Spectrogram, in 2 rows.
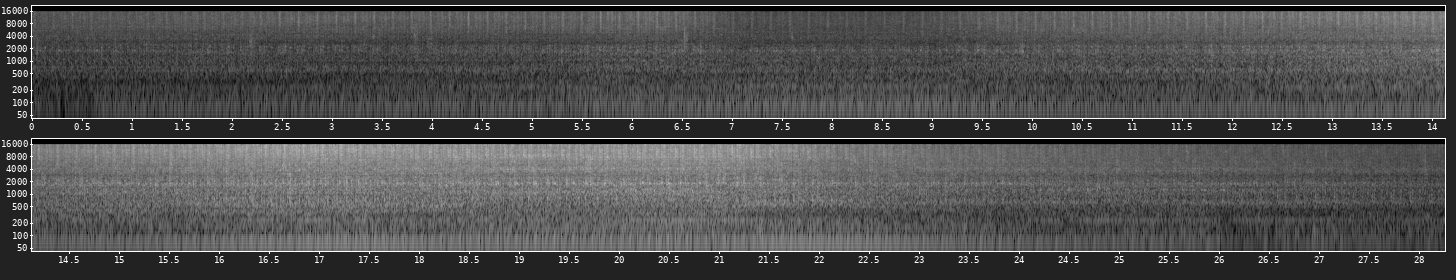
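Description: Mitsubishi Fuso 8DC11 V8 diesel engine idling steadily. It grows louder through the middle and eases off again toward the end.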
